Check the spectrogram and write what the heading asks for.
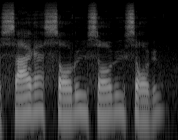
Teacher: the root vowel changes because the ending u causes u mutation of that a in the root.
